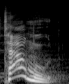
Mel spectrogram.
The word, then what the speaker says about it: Talmud: I think it's Talmud, right?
